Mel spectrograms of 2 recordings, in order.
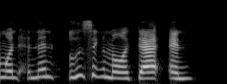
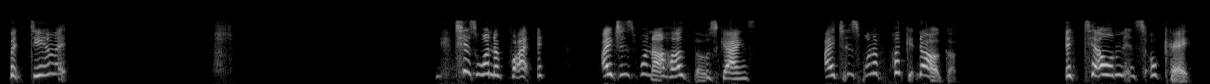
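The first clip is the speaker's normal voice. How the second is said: talking through tears, crying; 5 semitones higher, 3 dB quieter than usual. Reacting during a shoe video, crying while talking. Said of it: "I didn't think I was gonna cry".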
